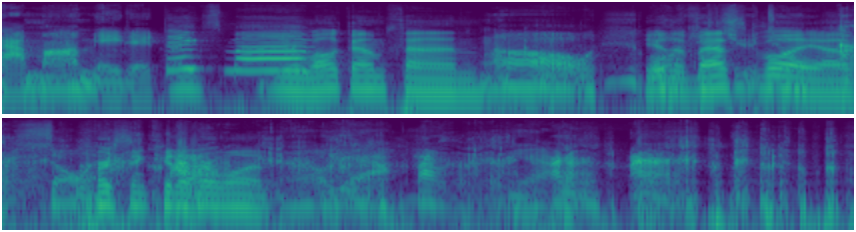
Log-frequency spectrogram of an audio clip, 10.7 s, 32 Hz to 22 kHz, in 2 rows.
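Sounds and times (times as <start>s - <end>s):
speech: 0.1s - 10.2s
dog letting out low growls and whiny grumbles: 3.0s - 10.6s.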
